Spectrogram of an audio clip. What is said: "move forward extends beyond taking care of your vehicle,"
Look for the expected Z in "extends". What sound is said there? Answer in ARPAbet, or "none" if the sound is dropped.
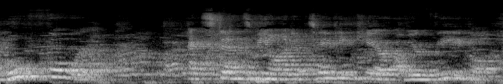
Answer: Z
